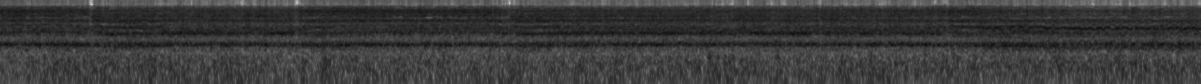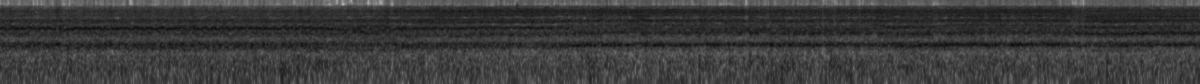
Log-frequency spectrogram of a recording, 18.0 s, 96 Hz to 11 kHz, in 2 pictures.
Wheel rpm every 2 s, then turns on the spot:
230, 230, 230, 220, 170, 160, 200, 230, 230.
none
